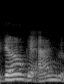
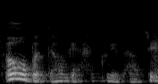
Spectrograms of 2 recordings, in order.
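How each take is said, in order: First: High mock-soothing sarcasm; sarcastic mimicry. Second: Soft mock-soothing sarcasm; sarcastic mimicry. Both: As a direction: parrot them with a sneer. Mocking calls to stay calm.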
